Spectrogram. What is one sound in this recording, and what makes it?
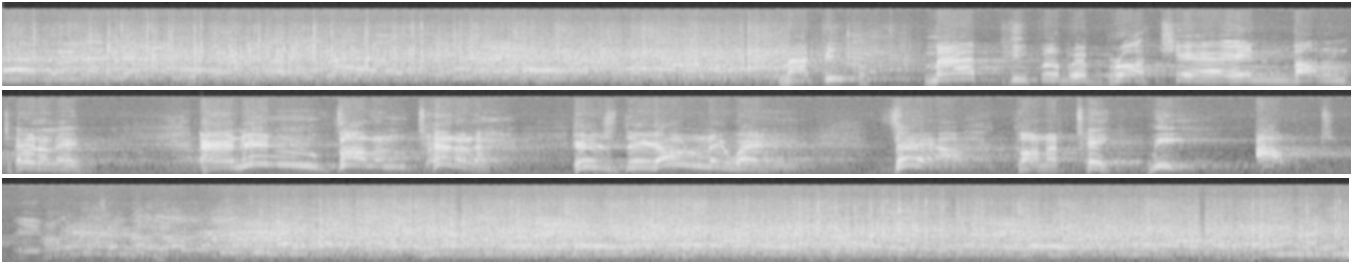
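A crowd claps and cheers in a large hall.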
